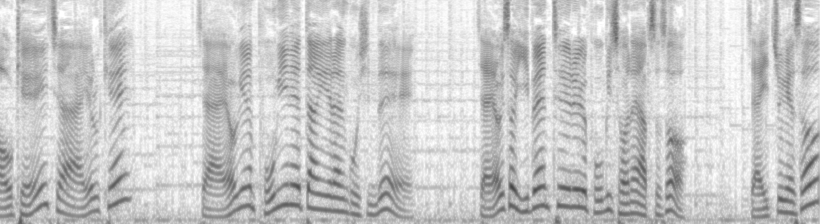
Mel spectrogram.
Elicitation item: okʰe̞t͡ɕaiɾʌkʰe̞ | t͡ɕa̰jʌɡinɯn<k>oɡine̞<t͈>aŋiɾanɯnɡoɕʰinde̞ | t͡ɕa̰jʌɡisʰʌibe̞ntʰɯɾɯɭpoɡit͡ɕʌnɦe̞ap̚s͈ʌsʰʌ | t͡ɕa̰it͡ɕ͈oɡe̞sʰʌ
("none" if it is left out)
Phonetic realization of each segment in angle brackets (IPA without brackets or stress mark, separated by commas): p, t͈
